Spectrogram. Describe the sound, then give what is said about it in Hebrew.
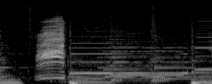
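A duck quacks loudly: a harsh, raspy burst followed by longer nasal quacks, with no one talking. The duck is one the Montgolfier brothers put, with a sheep and a rooster, into the basket of their hot-air balloon in France. “אל סל הכדור הם הכניסו כבשה, תרנגול וברווז.”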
